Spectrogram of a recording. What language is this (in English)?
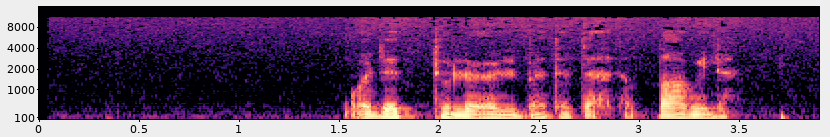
Arabic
